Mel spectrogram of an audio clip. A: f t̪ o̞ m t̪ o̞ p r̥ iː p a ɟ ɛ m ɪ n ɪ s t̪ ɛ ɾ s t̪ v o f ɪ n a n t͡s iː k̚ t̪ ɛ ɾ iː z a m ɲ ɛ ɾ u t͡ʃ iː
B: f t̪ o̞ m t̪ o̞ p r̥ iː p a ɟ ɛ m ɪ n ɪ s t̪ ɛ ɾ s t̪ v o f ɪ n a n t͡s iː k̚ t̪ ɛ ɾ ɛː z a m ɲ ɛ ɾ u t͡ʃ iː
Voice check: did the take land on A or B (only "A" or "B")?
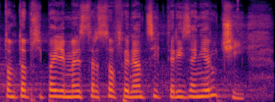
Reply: A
